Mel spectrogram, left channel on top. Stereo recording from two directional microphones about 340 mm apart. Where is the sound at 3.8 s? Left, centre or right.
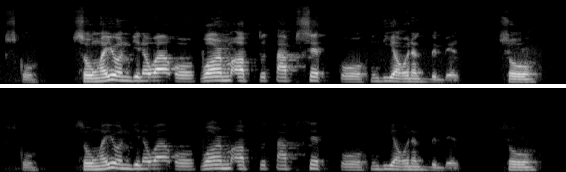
Centre.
